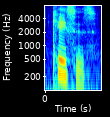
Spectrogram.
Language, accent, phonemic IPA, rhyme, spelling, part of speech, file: English, US, /ˈkeɪsɪz/, -ɪz, cases, noun / verb, En-us-cases.ogg
- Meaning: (noun) plural of case; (verb) third-person singular simple present indicative of case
